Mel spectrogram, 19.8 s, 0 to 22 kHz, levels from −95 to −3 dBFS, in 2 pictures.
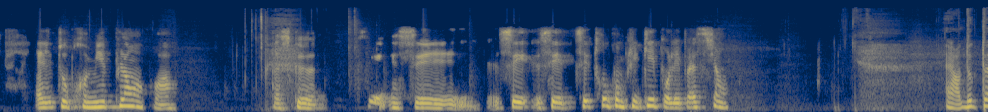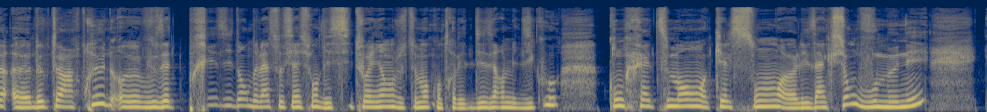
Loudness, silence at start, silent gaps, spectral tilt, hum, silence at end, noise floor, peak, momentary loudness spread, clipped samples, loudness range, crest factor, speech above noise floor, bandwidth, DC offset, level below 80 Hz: -25 LUFS; 0.05 s; none; -5 dB/octave; none; 0.15 s; -68 dBFS; -10 dBFS; 11 LU; under 0.1%; 6 LU; 16 dB; 44 dB; 16.5 kHz; under 0.1%; -60 dBFS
